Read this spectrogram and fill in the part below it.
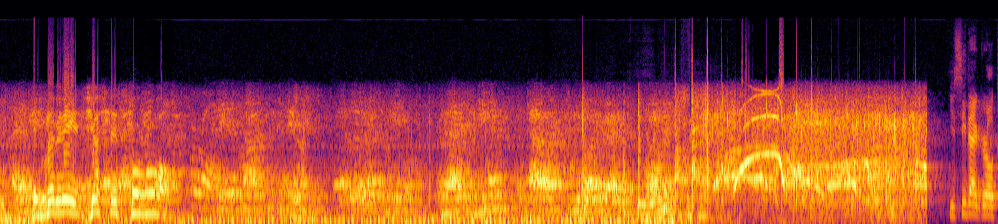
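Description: A crowd's voices echo through a large hall, heard through a loudspeaker.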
